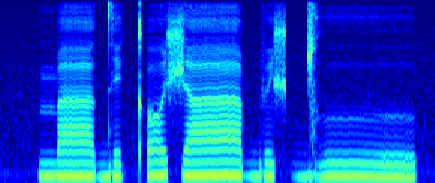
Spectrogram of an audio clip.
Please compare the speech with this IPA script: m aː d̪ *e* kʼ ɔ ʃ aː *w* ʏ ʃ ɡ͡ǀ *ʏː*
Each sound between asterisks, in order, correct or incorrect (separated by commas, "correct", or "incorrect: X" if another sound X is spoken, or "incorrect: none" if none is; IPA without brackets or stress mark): correct, incorrect: b, incorrect: uː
